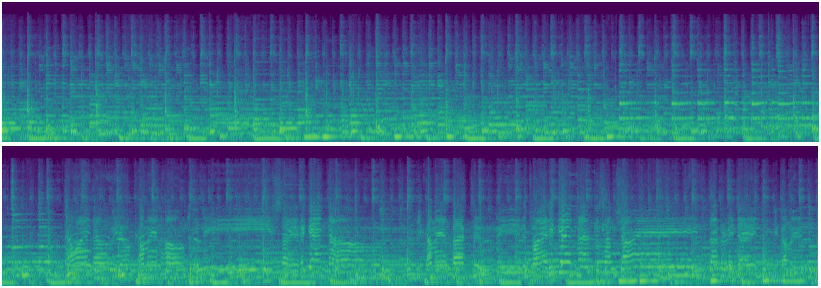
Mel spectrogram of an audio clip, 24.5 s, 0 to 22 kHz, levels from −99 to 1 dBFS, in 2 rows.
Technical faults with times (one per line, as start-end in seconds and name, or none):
0.00-24.51 block size mismatch (truncated)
